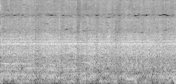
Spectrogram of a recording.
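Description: A bitumen sprayer's motor running steadily, with a faint high whine, while hot tar is sprayed from a hand lance.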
